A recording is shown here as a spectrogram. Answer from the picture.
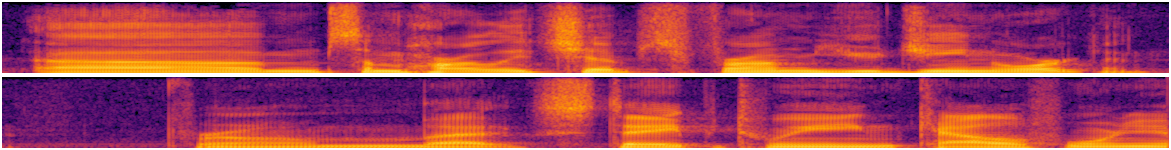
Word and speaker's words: Oregon: There's one way to say it. Yeah. Oregon. That's what I say.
